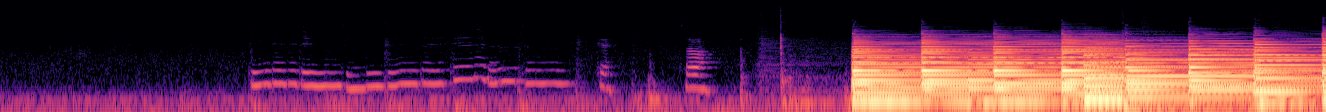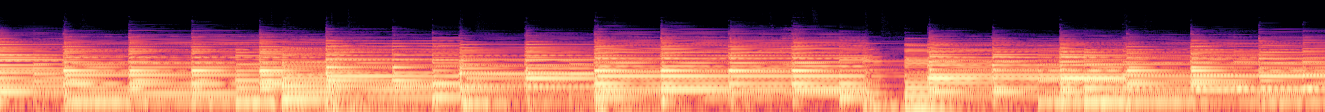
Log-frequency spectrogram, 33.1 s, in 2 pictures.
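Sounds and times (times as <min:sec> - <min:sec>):
piano: 0:10.7 - 0:33.1.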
